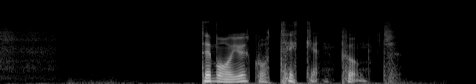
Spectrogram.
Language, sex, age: Swedish, male, 59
